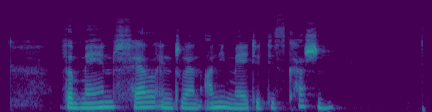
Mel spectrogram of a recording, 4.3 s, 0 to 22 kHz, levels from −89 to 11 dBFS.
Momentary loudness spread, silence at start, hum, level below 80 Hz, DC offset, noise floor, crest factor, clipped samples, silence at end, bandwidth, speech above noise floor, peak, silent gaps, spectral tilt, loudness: 10 LU; 0.65 s; none; -78 dBFS; under 0.1%; -85 dBFS; 20 dB; under 0.1%; 1 s; 11 kHz; 45 dB; -22 dBFS; none; -6 dB/octave; -39 LUFS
